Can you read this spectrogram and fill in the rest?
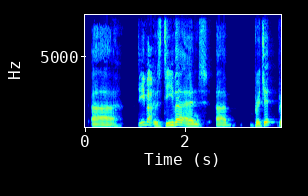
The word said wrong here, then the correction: Brigitte: Bridget. Bridget. – Yeah, Bridget. Yeah, Brigitte. Brigitte. Brigitte. I never can say her name right, and I then I then I remember, and then I fuck it up the next time.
